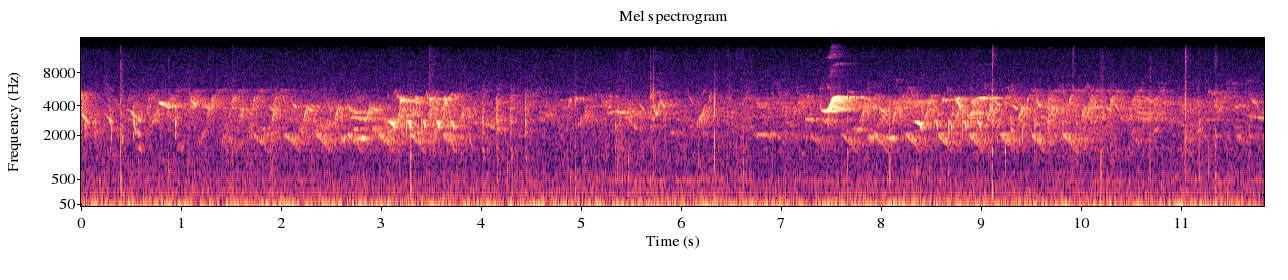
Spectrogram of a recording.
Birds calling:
Hawaii Amakihi (Chlorodrepanis virens)
Iiwi (Drepanis coccinea)
Northern Cardinal (Cardinalis cardinalis)
Apapane (Himatione sanguinea)

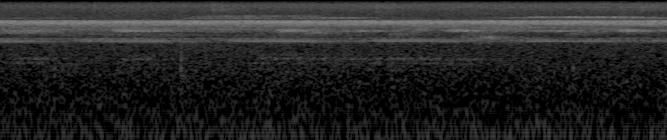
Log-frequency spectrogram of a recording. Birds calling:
unidentified bird

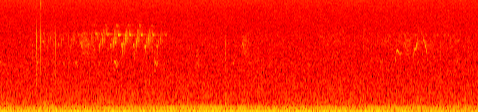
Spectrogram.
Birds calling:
Hawaii Amakihi (Chlorodrepanis virens)
Hawaii Elepaio (Chasiempis sandwichensis)

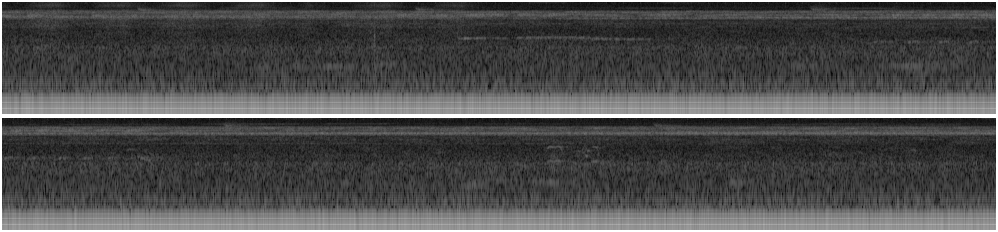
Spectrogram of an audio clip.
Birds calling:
Amazonian Motmot (Momotus momota)
Plain-winged Antshrike (Thamnophilus schistaceus)
Black-faced Antthrush (Formicarius analis)

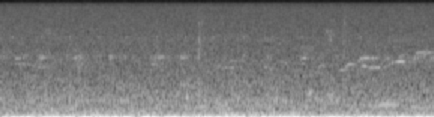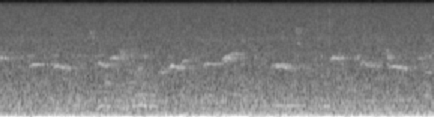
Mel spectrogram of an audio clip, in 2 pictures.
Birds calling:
Yellow-backed Oriole (Icterus chrysater)

